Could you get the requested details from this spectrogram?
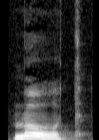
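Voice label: "mod", Scottish Gaelic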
